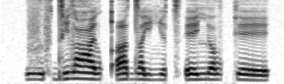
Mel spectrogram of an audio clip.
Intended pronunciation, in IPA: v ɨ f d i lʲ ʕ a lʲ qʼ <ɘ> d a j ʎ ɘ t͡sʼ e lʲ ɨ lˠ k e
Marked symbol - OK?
no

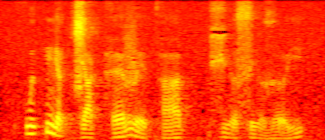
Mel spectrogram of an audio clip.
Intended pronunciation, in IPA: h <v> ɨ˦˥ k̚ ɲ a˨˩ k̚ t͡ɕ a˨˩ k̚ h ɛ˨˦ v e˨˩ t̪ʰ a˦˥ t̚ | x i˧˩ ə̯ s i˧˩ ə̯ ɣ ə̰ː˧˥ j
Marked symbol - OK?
no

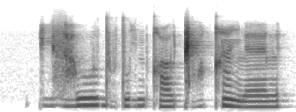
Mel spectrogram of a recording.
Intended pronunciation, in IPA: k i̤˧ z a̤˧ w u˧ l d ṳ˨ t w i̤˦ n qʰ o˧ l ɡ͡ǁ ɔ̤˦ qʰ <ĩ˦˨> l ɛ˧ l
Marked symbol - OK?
yes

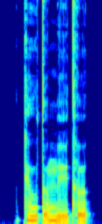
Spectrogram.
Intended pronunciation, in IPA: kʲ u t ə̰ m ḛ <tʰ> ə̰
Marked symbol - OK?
yes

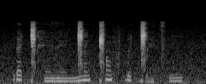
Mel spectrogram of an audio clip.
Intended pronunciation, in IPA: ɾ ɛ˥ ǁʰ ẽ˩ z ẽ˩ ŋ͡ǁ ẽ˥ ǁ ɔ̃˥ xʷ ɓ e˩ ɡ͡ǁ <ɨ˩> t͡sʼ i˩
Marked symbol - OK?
no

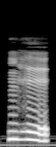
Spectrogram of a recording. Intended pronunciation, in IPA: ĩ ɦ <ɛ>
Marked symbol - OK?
no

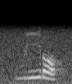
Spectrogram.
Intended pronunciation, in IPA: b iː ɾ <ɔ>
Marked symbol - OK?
yes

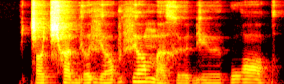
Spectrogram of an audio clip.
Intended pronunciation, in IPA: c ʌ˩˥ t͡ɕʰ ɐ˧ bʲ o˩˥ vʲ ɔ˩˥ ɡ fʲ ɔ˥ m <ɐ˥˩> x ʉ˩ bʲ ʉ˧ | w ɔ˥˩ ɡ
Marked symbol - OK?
no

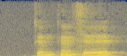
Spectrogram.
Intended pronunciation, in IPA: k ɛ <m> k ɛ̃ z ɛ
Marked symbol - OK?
yes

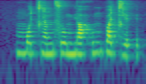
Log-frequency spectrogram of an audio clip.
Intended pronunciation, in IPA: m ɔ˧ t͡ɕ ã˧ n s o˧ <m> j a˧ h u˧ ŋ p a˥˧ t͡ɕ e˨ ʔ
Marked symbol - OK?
yes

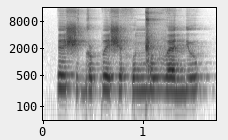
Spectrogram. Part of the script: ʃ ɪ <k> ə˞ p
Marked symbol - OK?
no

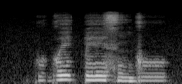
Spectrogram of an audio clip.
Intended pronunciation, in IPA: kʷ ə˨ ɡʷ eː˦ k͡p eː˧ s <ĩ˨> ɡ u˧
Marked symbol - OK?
yes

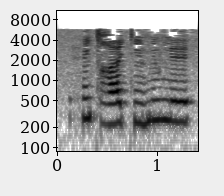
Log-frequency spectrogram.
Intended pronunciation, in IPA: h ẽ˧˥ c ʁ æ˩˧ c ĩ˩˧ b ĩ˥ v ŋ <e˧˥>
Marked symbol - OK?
no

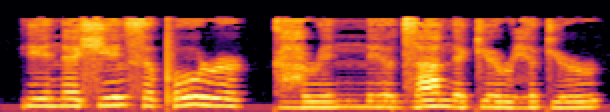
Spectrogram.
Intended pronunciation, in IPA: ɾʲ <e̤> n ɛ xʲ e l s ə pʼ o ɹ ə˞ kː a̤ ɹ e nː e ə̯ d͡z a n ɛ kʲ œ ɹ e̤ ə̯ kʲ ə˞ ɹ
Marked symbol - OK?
no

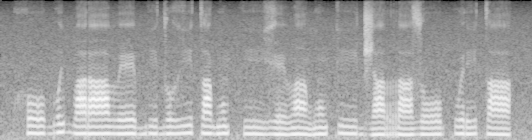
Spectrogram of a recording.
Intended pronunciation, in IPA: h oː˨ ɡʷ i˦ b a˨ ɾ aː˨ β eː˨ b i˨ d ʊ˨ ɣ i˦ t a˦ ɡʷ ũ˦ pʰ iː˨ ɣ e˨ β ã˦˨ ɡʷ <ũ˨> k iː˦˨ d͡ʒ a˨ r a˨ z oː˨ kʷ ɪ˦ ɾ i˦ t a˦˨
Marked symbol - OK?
no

